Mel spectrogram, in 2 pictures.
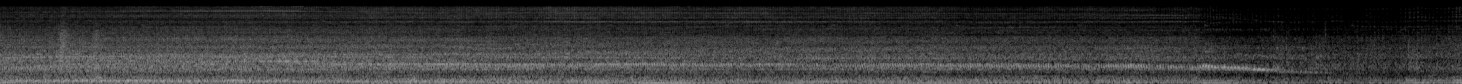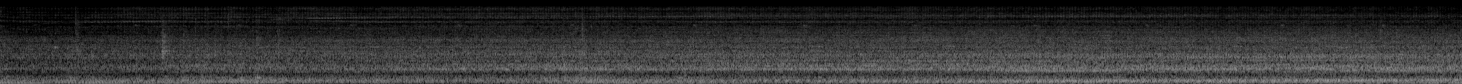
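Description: Turbo-diesel engine of a Kubota L50 tractor running steadily under load as it pushes and levels soil with its front blade. It grows quieter about twelve seconds in as the tractor moves away, then builds again as it comes back.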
